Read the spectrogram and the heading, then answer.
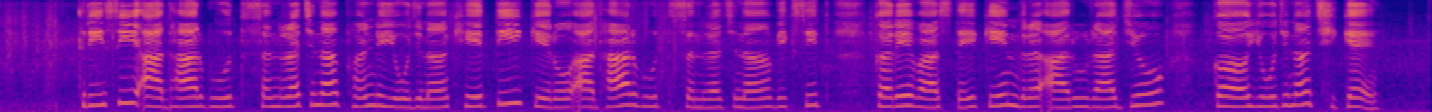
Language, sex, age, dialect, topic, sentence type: Maithili, female, 41-45, Angika, agriculture, statement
